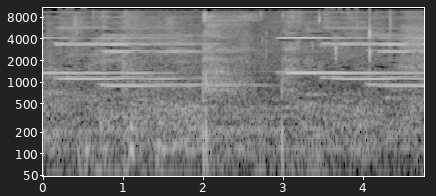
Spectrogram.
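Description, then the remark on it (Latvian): The voting bell in the Latvian parliament (Saeima) rings continuously for several seconds before a vote on a bill. It is a steady, sustained metallic tone at moderate volume, with faint room murmur underneath. “Paldies, lūdzu zvanu.”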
